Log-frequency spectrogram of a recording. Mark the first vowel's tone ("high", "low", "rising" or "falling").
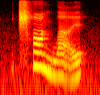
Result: falling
